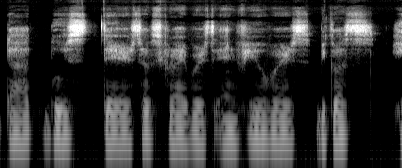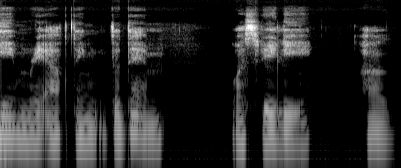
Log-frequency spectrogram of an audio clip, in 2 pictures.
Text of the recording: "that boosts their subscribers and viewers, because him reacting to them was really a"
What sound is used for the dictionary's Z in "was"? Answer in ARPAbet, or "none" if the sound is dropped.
S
